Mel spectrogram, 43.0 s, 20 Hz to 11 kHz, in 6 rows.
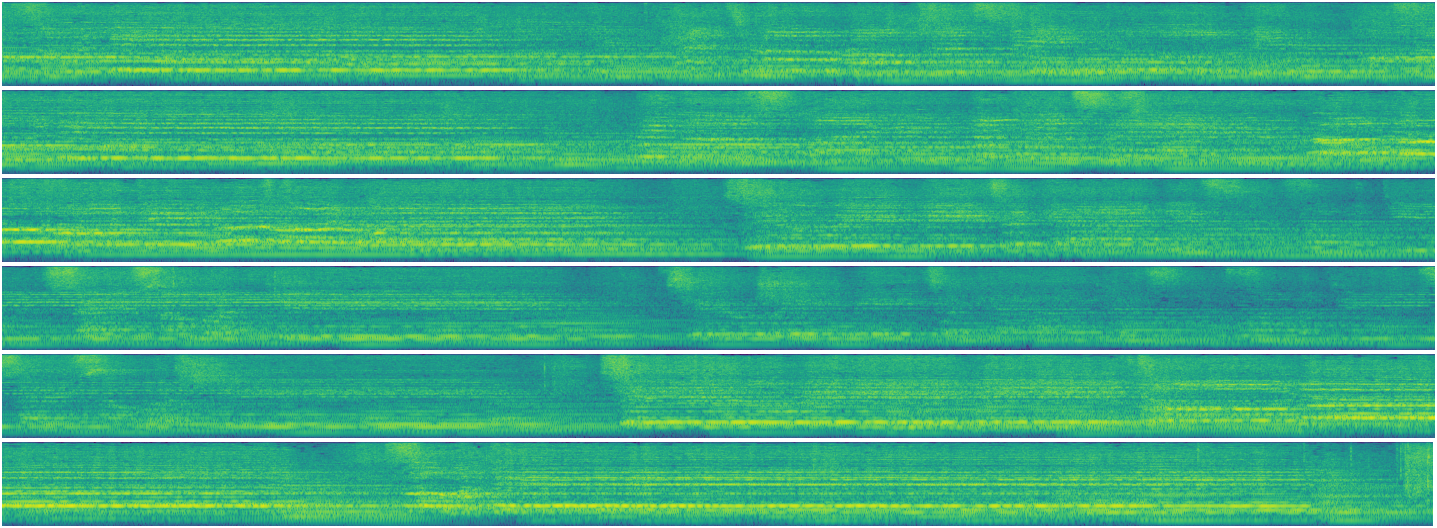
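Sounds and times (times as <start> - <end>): choir singing: 0.0 - 42.9.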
